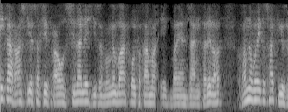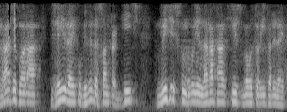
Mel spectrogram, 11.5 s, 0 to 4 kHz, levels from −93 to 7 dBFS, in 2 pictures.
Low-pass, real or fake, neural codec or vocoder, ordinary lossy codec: 3.6 kHz; fake; codec, 24 kHz, 0.9 kbps, WavTokenizer, medium music audio release; AAC, 16 kbps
